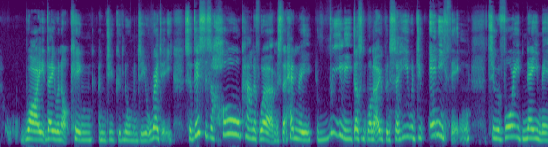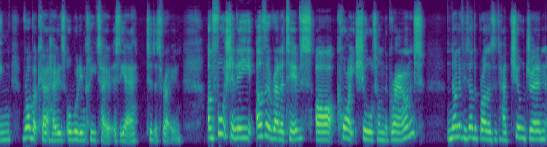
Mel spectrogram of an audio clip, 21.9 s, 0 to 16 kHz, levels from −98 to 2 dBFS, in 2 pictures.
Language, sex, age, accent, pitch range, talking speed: English, female, 40-59, British, 195-260 Hz, 165 wpm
